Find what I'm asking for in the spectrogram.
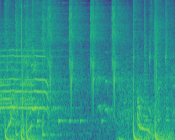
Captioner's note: clicks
